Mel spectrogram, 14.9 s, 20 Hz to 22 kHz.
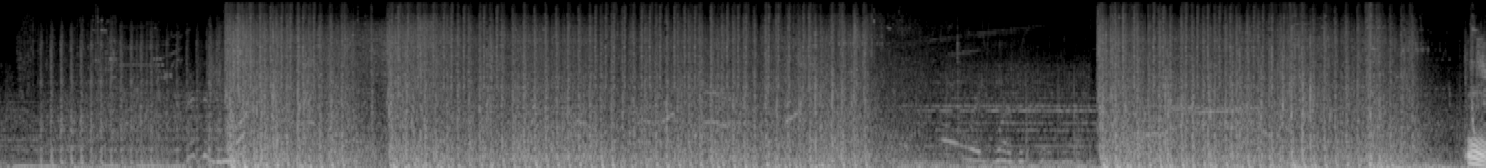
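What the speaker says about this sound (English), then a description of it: "we're taking some heavy fire there" Heavy automatic gunfire and rapid bursts crackle through a firefight in The Division 2, loud and sustained with brief pauses, including machine-gun fire.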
